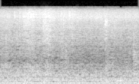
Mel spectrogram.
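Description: Carrots and onions fry in a pan for a tofu stir-fry, giving a steady, close sizzle with soft crackling throughout and no voices over it.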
